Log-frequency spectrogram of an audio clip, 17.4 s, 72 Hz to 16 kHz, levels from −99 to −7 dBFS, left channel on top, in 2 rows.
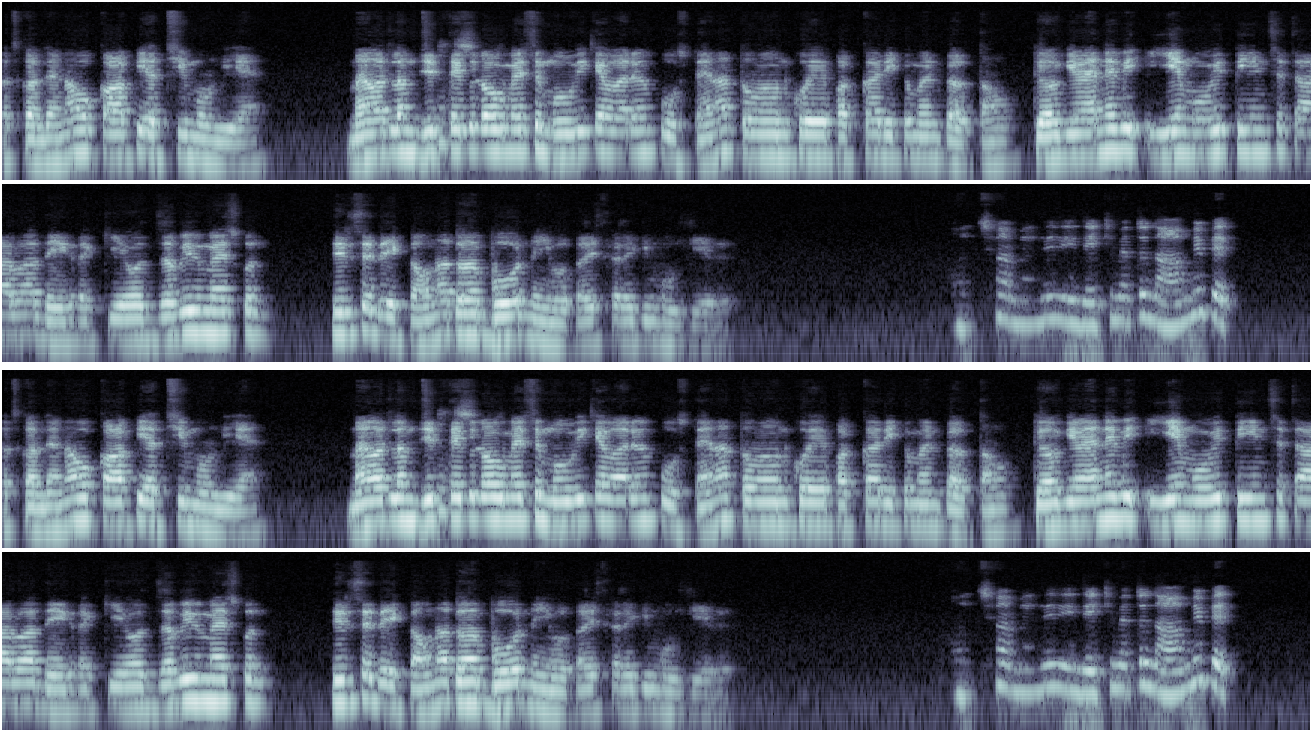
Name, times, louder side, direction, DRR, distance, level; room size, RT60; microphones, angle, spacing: voice 1, 0.0-1.7 2.3-10.5 10.9-13.6, right 1 dB, ahead, 1.0 m, -25 dB
voice 2, 15.1-16.9, right 3 dB, 20° right, 1.2 m, -33 dB
2.9 x 2.2 x 2.9 m
head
